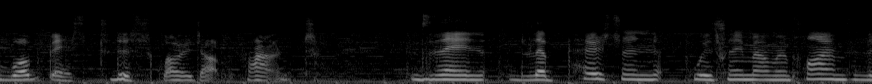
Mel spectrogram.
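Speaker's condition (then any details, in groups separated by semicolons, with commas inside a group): Athetoid cerebral palsy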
